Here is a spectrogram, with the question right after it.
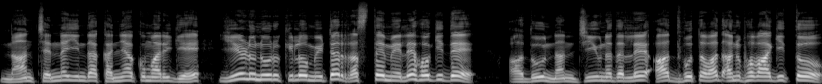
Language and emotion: Kannada, happy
